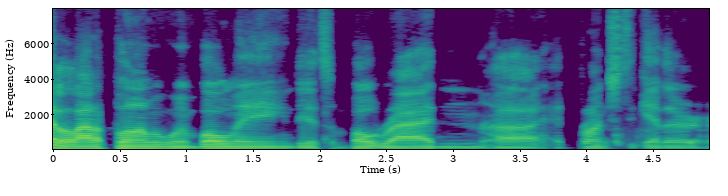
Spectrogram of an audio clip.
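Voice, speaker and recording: Speaking with a Louisiana accent and ordinary pitch variation, a man is heard in a very clean recording with a silent background. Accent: Louisiana Southern US. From northern Louisiana. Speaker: wrestling manager. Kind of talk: interview.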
